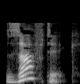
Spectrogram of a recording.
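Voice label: "zoftig", British English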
